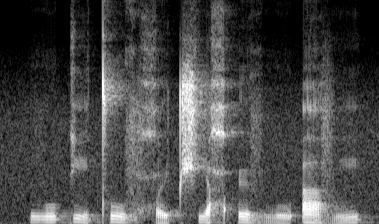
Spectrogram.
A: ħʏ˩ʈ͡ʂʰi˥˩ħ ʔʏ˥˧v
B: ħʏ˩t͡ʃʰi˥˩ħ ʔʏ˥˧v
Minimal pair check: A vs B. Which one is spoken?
B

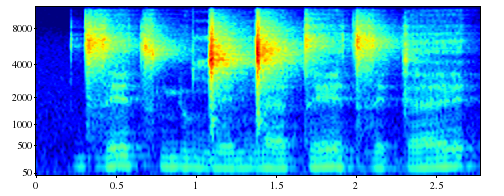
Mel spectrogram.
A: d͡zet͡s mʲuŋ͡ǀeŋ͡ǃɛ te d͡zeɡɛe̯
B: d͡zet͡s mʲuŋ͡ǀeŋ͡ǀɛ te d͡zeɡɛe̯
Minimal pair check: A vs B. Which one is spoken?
B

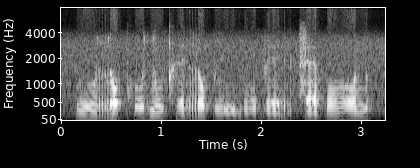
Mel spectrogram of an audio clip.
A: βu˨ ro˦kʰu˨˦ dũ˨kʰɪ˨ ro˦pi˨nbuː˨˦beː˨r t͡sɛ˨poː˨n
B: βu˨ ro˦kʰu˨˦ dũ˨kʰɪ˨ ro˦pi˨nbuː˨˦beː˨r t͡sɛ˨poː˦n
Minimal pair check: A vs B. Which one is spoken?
B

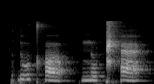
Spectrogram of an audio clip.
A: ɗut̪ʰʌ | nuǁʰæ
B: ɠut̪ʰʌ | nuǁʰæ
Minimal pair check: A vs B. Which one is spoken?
A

